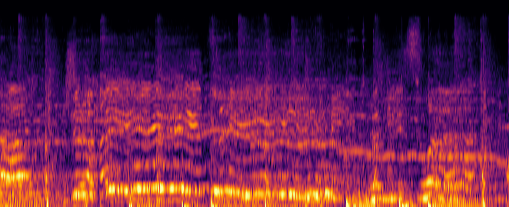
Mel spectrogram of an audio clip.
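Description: Live pop-ballad performance: a male singer holds long, wavering, ornamented notes with vibrato over band accompaniment with a regular drum beat.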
